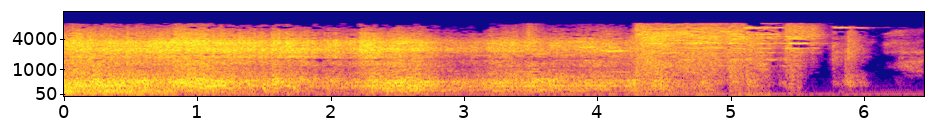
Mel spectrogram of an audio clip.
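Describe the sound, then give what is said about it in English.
A car explodes in a loud, sustained burst of roaring noise mixed with shattering glass and clattering debris, then breaks into scattered crackles and tinkles as it dies away. “Oh, it blowed right up in my hands.”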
